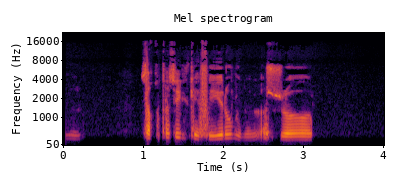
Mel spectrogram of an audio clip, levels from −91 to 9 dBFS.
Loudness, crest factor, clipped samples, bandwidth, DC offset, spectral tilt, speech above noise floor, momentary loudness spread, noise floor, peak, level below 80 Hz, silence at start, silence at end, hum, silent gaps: -22 LUFS; 24 dB; under 0.1%; 16.5 kHz; under 0.1%; 0.5 dB/octave; 45 dB; 9 LU; -68 dBFS; -2 dBFS; -84 dBFS; 0.05 s; 0.9 s; none; none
